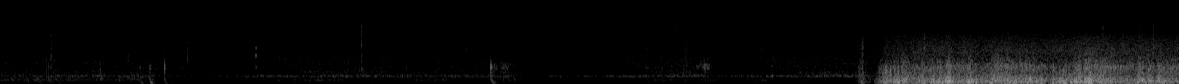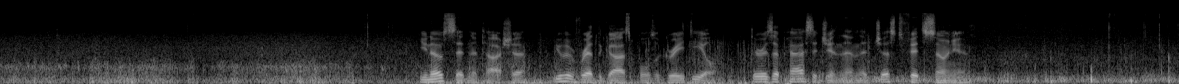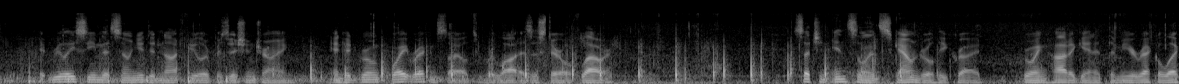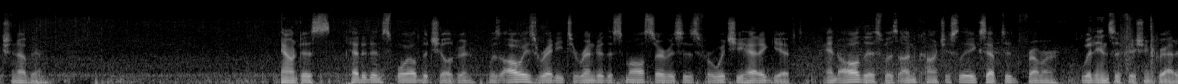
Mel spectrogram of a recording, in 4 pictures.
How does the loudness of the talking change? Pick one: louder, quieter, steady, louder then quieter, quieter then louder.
steady.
